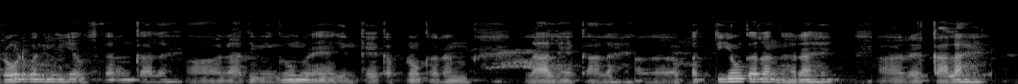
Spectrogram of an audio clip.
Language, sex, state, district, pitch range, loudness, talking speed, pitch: Hindi, male, Uttar Pradesh, Hamirpur, 95-105 Hz, -31 LUFS, 170 wpm, 100 Hz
